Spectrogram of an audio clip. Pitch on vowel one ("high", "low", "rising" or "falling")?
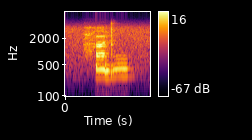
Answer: high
